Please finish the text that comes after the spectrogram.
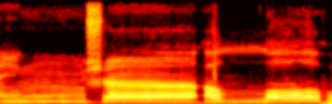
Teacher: আল্লাহ শব্দের ডানে জবর আসার কারণে আল্লাহ শব্দের লাম মোটা হবে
